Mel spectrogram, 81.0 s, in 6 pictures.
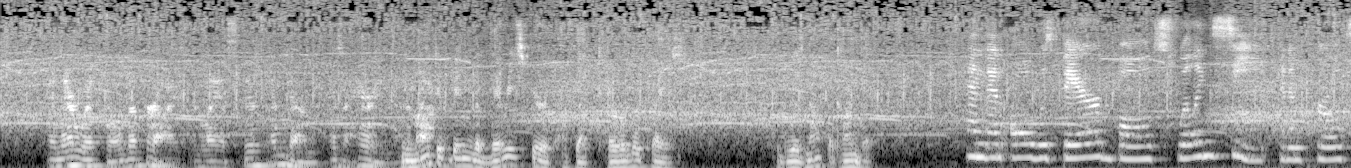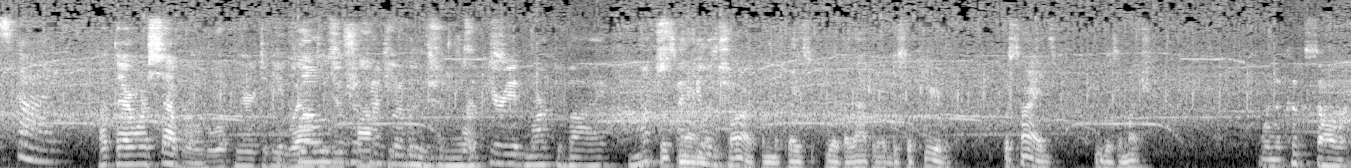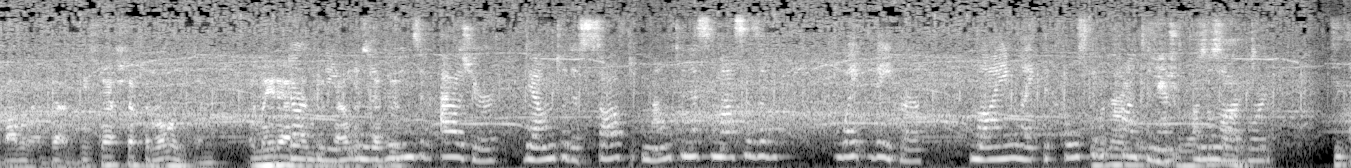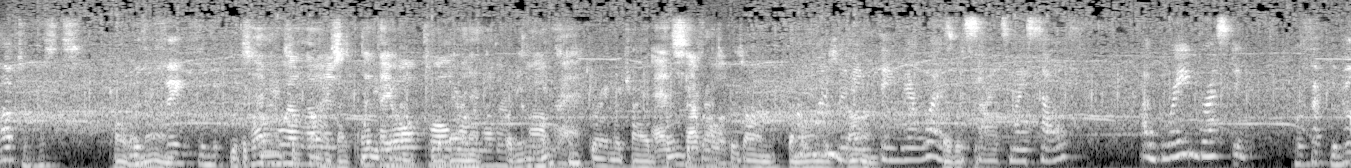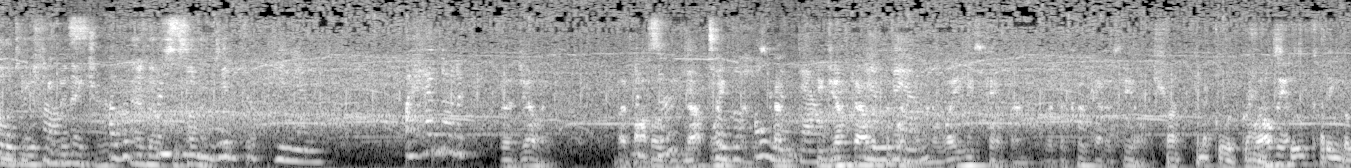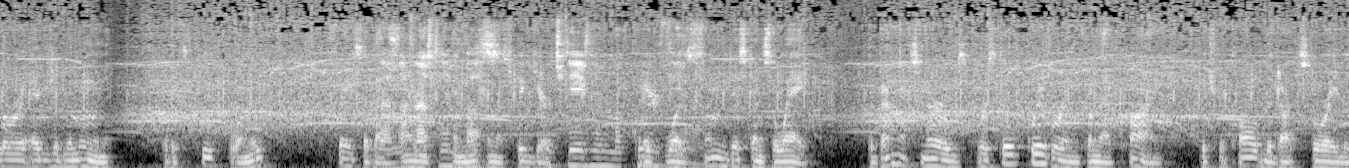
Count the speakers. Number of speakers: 5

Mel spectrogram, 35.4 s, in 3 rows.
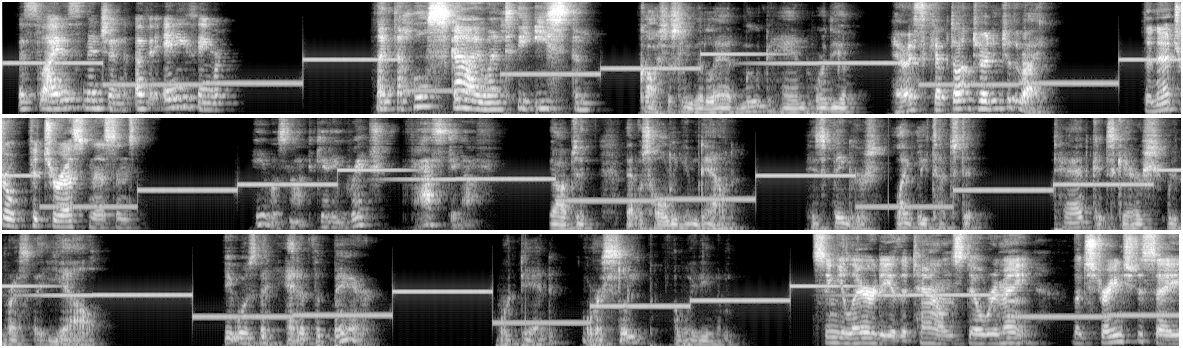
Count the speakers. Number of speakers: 6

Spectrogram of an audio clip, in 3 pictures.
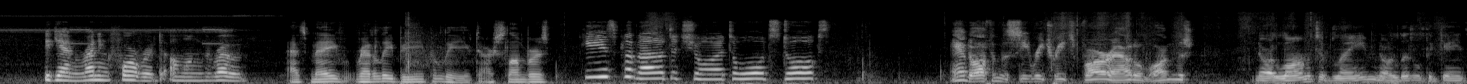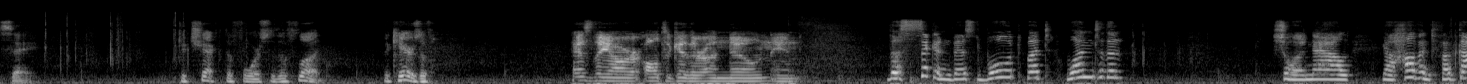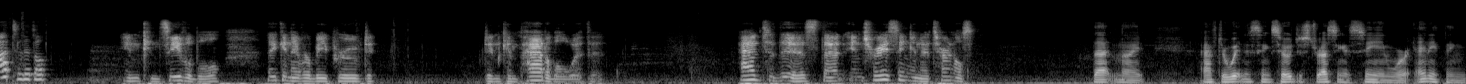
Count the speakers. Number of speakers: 7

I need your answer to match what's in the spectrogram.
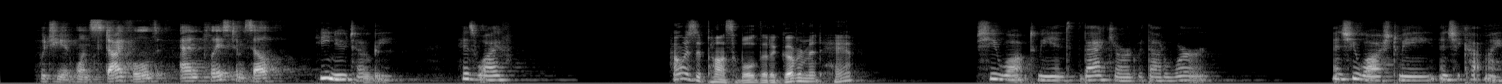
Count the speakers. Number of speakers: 3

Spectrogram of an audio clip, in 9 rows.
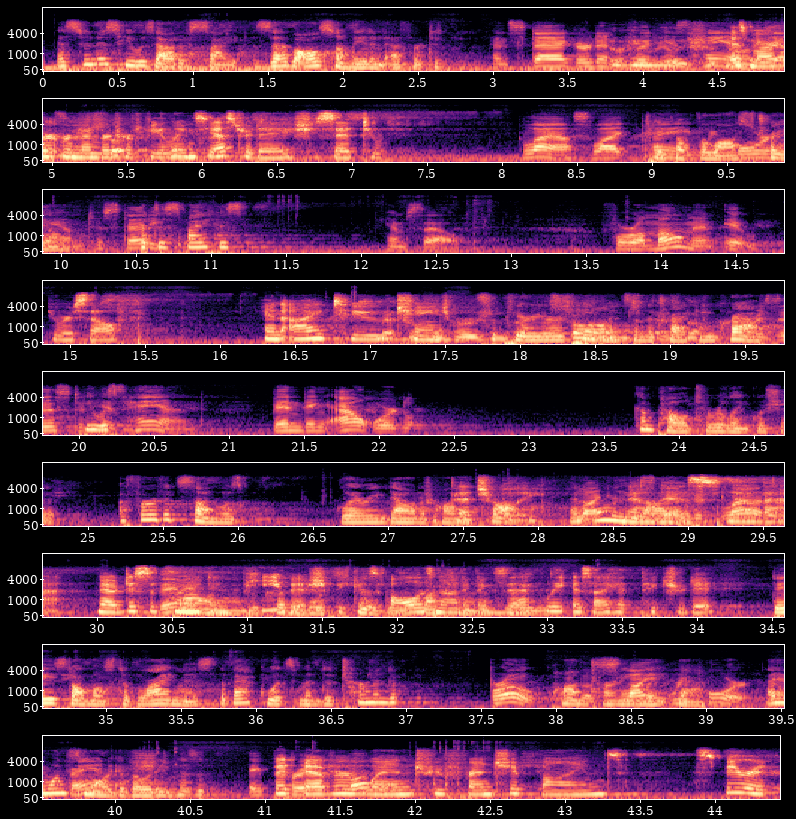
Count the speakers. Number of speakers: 4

